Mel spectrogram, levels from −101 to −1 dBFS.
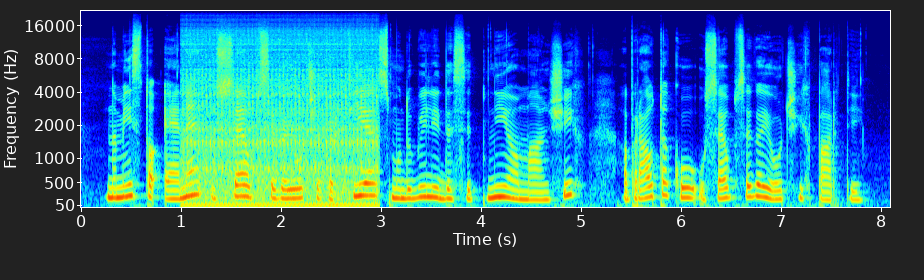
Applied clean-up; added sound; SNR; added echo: none; Engine; 6 dB; none.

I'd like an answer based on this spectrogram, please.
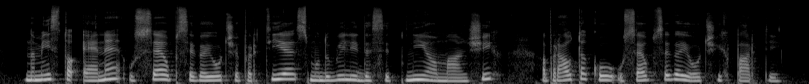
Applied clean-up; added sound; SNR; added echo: none; none; none; none.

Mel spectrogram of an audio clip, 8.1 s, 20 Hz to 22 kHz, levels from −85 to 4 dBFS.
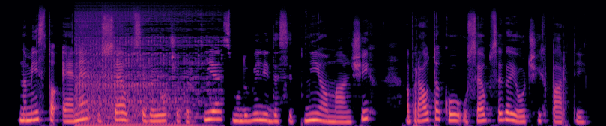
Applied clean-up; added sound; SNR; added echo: classical method Wiener filter.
